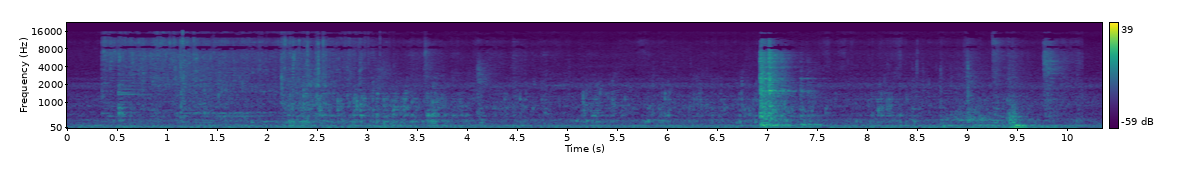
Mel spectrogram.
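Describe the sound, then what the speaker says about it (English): Pasta water pours through a strainer into a sink, a continuous rushing splash with a couple of sharper metallic clanks partway through. "we're going to drain our noodles"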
